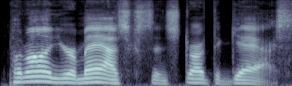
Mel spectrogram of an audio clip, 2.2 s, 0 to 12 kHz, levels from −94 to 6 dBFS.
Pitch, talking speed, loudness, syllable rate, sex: 145 Hz, 220 wpm, -18 LUFS, 3.9 syllables/s, male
